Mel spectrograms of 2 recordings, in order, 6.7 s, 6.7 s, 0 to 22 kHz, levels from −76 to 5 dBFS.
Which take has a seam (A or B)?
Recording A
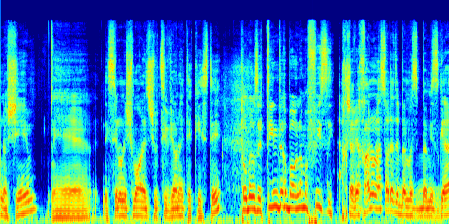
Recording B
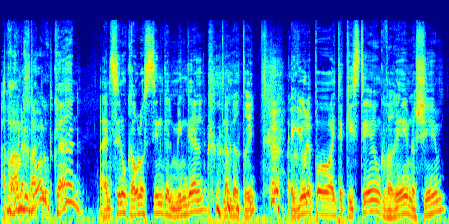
A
